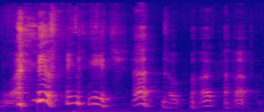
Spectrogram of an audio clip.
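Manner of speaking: loud, slow laughing dismissal; laughing shut up. Real, not acted. Podcaster laughing at the liars, loud slow. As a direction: laugh it off in disbelief.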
